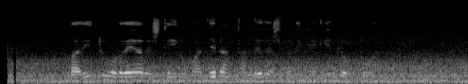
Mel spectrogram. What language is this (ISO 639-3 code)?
eus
